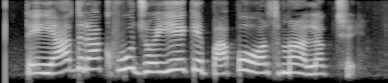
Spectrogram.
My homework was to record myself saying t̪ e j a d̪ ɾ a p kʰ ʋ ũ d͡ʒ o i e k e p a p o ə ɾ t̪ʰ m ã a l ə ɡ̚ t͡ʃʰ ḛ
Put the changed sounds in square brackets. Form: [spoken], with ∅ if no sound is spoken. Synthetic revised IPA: t̪ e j a d̪ ɾ a [∅] kʰ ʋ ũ d͡ʒ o i e k e p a p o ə ɾ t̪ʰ m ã [ə] l ə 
